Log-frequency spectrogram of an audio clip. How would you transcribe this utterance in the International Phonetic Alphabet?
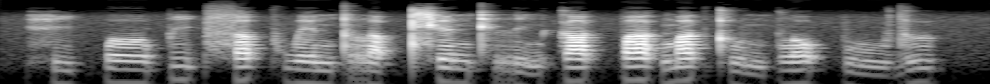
h iː˨˩ k̚ p ɤː˧ p i˦˥ ʔ s a˦˥ t̚ k w e˧ n t r a˨˩ p̚ t͡ɕʰ e˧ n kʰ r i˩˦ n k a˥˩ k̚ p a˥˩ k̚ m a˥˩ k̚ tʰ u˨˩ n p l ɔ˦˥ ʔ p uː˨˩ d ɯ˥˩ k̚

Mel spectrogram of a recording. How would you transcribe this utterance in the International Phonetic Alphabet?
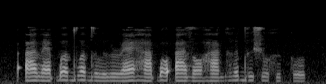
ʔ a˧ ð æ˨ ɓ ʌ˦ d w ʌ˦ d ʊ˨ l ɯ˨ ɹ æ˨˦ ɦ a˨ ɓ ɔ˦ ʔ a˧ z ɔ˨ ɦ a˧ ɡʱ ə˦ d ɯ˨˦ ʃ ʊ˧ x ɯ˨ k ʊ˨

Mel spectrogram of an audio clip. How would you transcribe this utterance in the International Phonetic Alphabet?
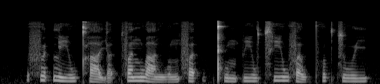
f ɵ˥ t̚ l iː˨˧ w kʰ aː˨˩ j ɐ˨˥ t̚ f ɐ˥ n w aː˨ ŋ w ʊ˨˥ ŋ f ɐ˨˥ t̚ ɵ˨˥ t̚ kʷʰ ɐ˧ m p iː˧ w t͡sʰ iː˥ w f ɐ˨ w pʰ ʊ˥ k̚ t͡s uː˥ j

